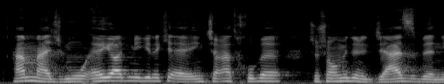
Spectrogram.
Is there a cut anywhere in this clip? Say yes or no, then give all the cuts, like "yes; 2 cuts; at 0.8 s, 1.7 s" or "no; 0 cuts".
no; 0 cuts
